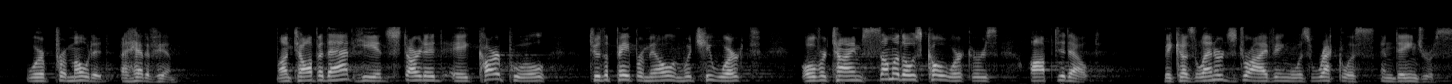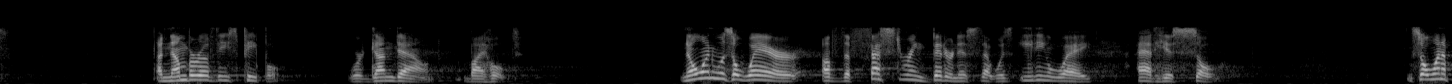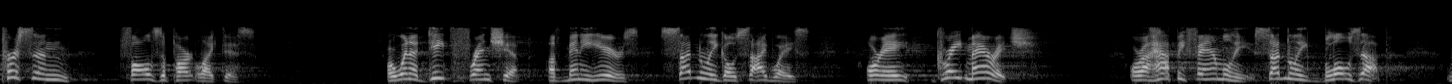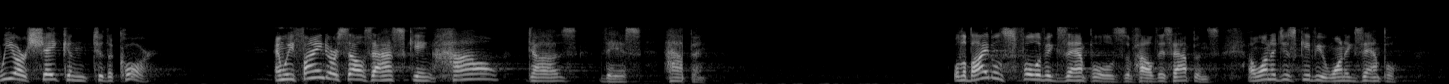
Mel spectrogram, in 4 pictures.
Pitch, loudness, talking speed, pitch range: 195 Hz, -27 LUFS, 130 wpm, 170-230 Hz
